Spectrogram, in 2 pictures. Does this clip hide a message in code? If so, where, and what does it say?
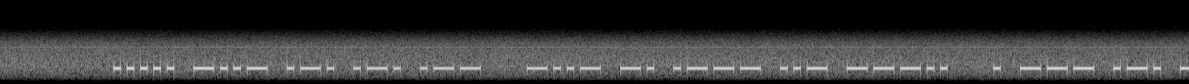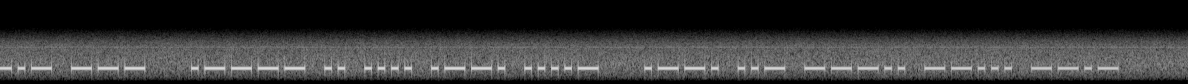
Yes: Morse code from 1.1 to 23.1 s, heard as a keyed tone, machine-sent, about 18 wpm, 760 Hz, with radio static. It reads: 5XRRW XNJU8 EORKO 1IHP4 PU87Q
